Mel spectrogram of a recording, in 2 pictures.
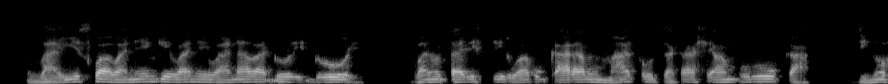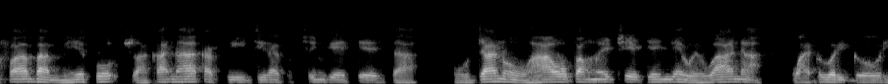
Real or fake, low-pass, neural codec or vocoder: fake; 7.2 kHz; codec, 24 kHz, 3 kbps, HILCodec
